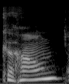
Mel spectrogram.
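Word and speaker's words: cajón: Well, it's actually pronounced cajon.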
